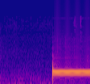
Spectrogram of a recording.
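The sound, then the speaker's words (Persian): A telephone busy signal sounds after a call drops: one steady, clear tone cuts in abruptly halfway through and holds to the end after faint low background. “تلفن قطع شد”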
